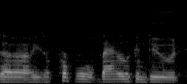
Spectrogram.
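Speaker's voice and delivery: normal talking voice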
